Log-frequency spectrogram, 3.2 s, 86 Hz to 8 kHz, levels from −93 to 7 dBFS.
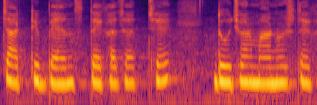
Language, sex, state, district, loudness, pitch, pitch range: Bengali, female, Tripura, West Tripura, -15 LUFS, 230 Hz, 225-245 Hz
